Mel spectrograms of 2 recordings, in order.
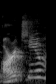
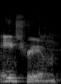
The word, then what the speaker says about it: Artium: Is it Artium or Atrium?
